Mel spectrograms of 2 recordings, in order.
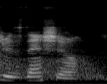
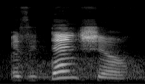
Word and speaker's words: residential: eye knee initial initial in the word residential the stress is on then then residential residential in the word influential influential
